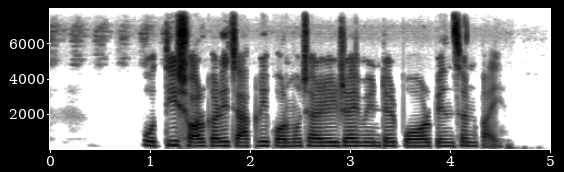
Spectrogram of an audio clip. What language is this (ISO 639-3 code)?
ben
